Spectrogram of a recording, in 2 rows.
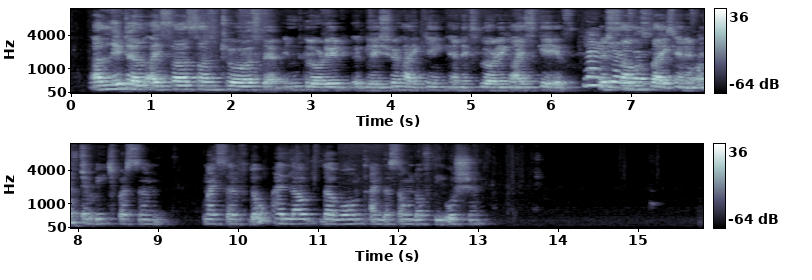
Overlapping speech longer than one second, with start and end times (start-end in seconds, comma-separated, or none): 6.6-8.2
